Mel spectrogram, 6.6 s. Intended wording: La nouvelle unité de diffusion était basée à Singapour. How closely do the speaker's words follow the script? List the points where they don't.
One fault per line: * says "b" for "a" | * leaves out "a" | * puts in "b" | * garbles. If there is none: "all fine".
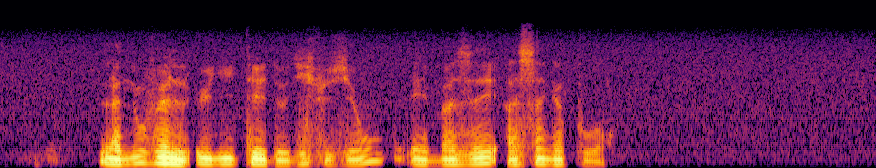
* says "est" for "était"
